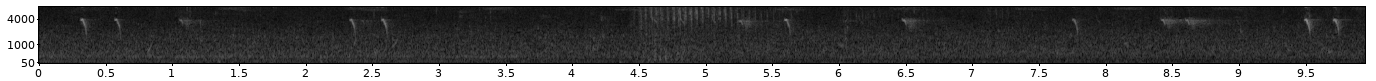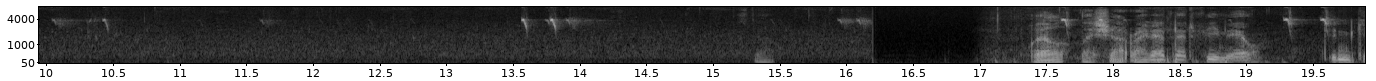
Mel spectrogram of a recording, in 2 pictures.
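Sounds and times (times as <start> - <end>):
bird calling: 0.0 - 11.0, 13.5 - 16.2, 17.1 - 18.2, 19.1 - 19.8
speech: 17.4 - 19.8.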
